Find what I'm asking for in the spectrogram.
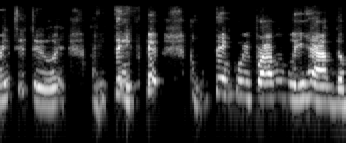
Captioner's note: chuckles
